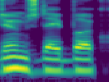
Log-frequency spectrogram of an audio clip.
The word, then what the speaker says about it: Domesday Book: this thing called the Domesday Book, and it's pronounced Doomsday Book, where everybody had to put their names in these records, and they had to take a surname.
